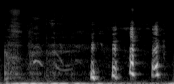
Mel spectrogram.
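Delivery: high breathy giggle at herself; a little burst of a giggle. Real, not acted. Reading a sweary card, she giggles at herself. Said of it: "where I just make myself giggle".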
